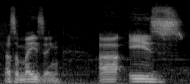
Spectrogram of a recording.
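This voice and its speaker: A man's voice: medium pitch, measured pace, a bit bright. Hesitant male game master, casually improvising.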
